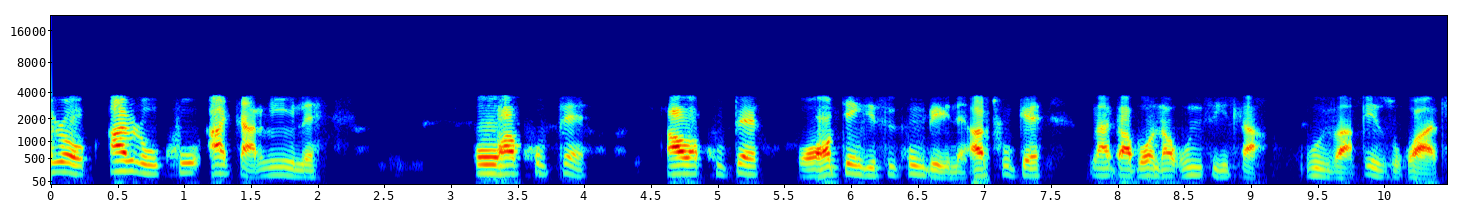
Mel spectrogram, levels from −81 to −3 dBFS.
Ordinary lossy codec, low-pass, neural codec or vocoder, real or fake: none; 3.6 kHz; codec, 16 kHz, 0.8 kbps, ZipCodec; fake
